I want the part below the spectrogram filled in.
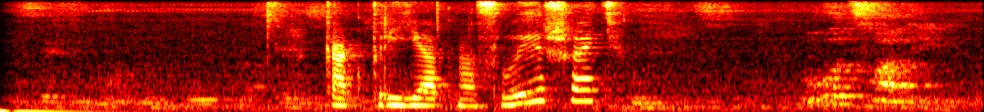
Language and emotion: Russian, positive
